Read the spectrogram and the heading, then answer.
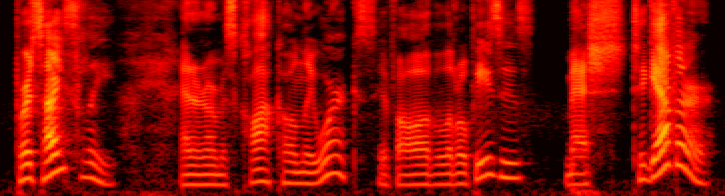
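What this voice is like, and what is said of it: Imitates an actor's character voice. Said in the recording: “That wasn't bad. I kind of like that impression.”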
